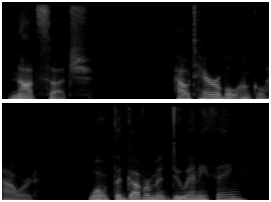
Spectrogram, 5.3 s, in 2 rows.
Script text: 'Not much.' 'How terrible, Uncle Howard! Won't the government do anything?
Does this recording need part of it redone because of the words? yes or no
yes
